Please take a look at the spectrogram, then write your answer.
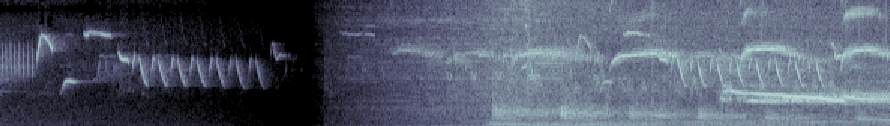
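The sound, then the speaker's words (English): A few trilling bird chirps give way to a loud, dense chorus of many birds calling and whistling at once, layered over a heavy, steady rumble. “Man, look at those birds!”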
